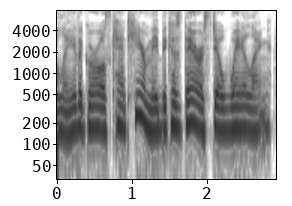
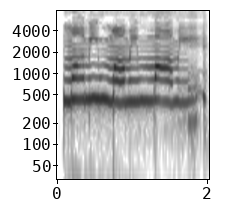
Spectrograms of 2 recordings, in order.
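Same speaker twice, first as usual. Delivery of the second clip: moaning little Charlotte. A narrator's reading. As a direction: moan for mom in a tiny squeal. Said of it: "Charlotte moans".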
